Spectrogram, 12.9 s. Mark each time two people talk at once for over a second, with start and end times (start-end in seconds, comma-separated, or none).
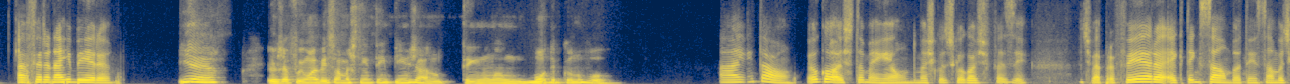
none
